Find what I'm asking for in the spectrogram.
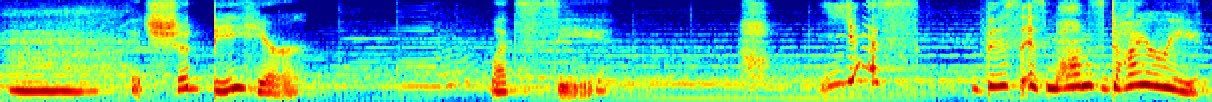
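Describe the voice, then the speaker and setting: An actress playing a curious, determined young woman, a daughter in a video game dub, with an earnest, measured delivery. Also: high voice, animated, darkish tone, soft background music, full character voice. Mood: eager, curious.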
